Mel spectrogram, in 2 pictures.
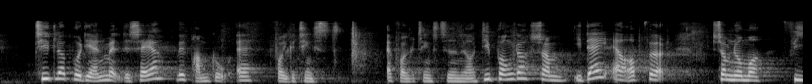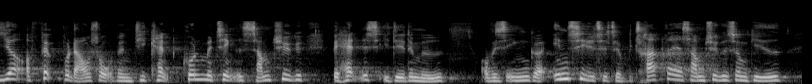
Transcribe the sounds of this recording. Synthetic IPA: t͡sʰid̥lɐpʰɒ̽diænmel̰d̥əsɛɪɐʋe̝fʁamɡ̥ɔ̰̽ːælɡ̥ə | æfɒ̽lɡ̥ət͡sʰe̝ŋst͡sʰiðˠnəɒ̽d̥ipʰɔ̽ŋd̥ɐsɒ̽mid̥ɛ̰ːæɐɒ̽b̥føɐ̰d̥sɒ̽mnɔ̽mɐfiːɐʔɒ̽fem̰pʰɒ̽d̥ɑ̈ʊsɒ̰ːd̥nənd̥ikʰænkʰɔ̽nmet͡sʰe̝ŋ̰ð̞̩ˠsːɑ̈mt͡sʰyɡ̥əb̥e̝ɦæn̰ləsid̥eɾəmøːð̞ˠə | ʔɒ̽ʋe̝se̝ŋn̩ɡ̥ɶɐʔe̝nsḭːl̩sət͡sʰe̝b̥e̝t͡sʰʁɑ̈ɡ̥̚d̥ɐjɑ̈ɪsɑ̈mt͡sʰyɡ̥ð̩ˠsɒ̽mɡ̥iːð̩ˠ

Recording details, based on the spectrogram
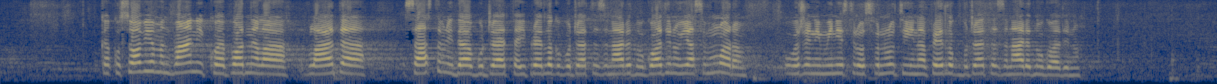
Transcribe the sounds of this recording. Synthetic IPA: kako̞suo̞ʋiamand̪maːnikojepo̞d̪nelˠaʋlˠaːd̪asaːst̪aʋnid̪eobud͡ʒet̪aipɾeːd̪lˠo̞ɡabud͡ʒet̪azanaːɾe̞d̪nuɡo̞d̪inujaːsemoːɾamuʋaʒenimːinist̪ɾuosʋr̩nut̪iːnapɾeːd̪lo̞ɡ̚bud͡ʒet̪azanaːɾed̪nuɡo̞d̪inu

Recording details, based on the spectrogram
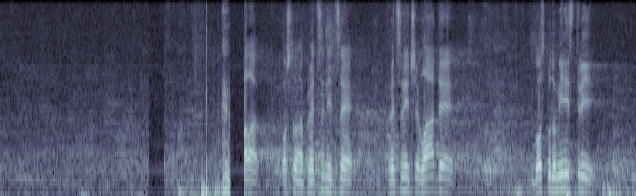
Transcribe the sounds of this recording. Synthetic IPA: aːlˠapo̞ʃt̪oʋanapɾeːt̪sʲe̞d̪nit̪se | pɾet̪sed̪nit͡ʃeʋlˠaːd̪e̞ | ɡo̞spo̞d̪ominist̪ɾi

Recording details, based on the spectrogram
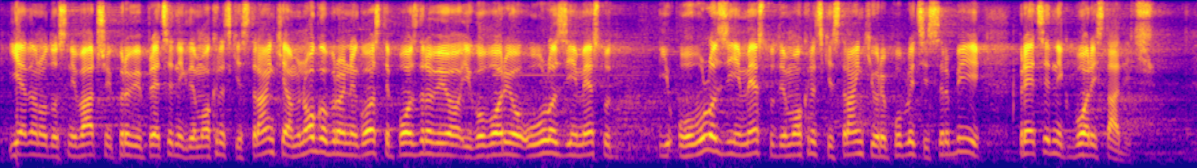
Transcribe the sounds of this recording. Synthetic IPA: jɛd̪anod̪o̞sniʋaːt͡ʂaipr̩ʋipɾet̪se̞d̪nikd̪e̞mo̞kɾat̪ske̞st̪ɾaŋkeamno̞ɡo̞bɾo̞jneɡo̞st̪e̞po̞zd̪ɾaʋio̞iɡo̞ʋo̞ɾio̞oulozimesu | ouloziːme̞st̪ud̪e̞mo̞kɾat̪ske̞st̪ɾaŋkʰeuɾe̞publit̪sisr̩biji | pɾe̞ːt̪se̞d̪nikbo̞ɾist̪a̰d̪ḭt͡ɕ

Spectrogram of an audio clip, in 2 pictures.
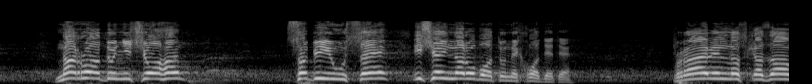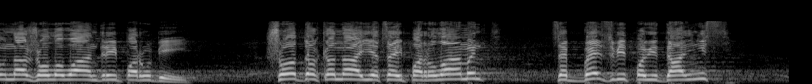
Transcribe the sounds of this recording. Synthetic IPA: nɐɾɔd̪ʊnʲit͡ʃɔɦɔ | sɔbʲiwsɛiʃɛjnɐɾɔbɔt̪ʊnɛxɔd̪ɪt̪ɛ̰ | pɾɑʋʲilʲnɔskɐzɑwnɑʃɦɔlˠɔʋɑɐnd̪ɾʲijpɐɾʊbʲḭj | ʃɔd̪ɔkɔnɑjɛt̪sɛjpɐrlˠɑment̪ | t̪sɛbɛzʋʲid̪̚pɔʋʲid̪ɑlʲnʲisʲtʲ

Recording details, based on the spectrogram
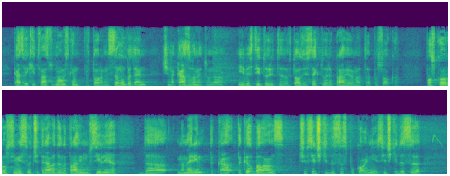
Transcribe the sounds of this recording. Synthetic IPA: kazvəjk̟it̪ovaasot̪nɔvʊiskəmpoft̪ɔɾənɛsɤmobɛd̪ɛn | t͡ʃɛnɐkazvɐnɛt̪onɐinvɛst̪it̪oɾit̪ɛvɐft̪ɔzisɛkt̪oɾɛpɾavilˠnət̪əposɔkə | poskɔɾoʊsimislˠət͡ʃɛt̪ɾʲabvəd̪ɐnɐpɾavimʊsiliɛ | d̪ɐnɐmɛɾimt̪kat̪ɐkɤfbɐlˠans | t͡ʃɛfsit͡ʃkid̪ɐsəspokɔjnifsit͡ʃkid̪ɐsə

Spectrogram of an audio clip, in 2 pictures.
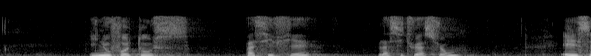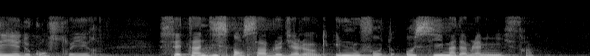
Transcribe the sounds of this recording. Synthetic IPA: ilnufot̪us | pasifje | lasit̪ɥasjɔ̃ | eesejed̪əkɔ̃st̪χɥiʁ | sɛt̪ɛ̃d̪ispɑ̃sabləd̪jalɔɡilnufot̪osimad̪amlaminist̪χ

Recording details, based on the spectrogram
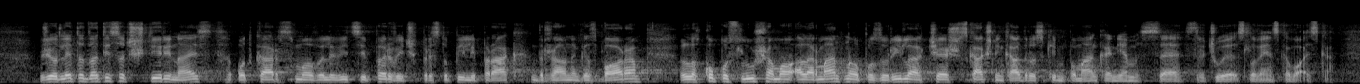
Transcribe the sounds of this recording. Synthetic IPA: ʒeɔd̪leːt̪ad̪ʋaːt̪iːsɔt͡ʃʃt̪iːɾinajst̪ɔt̪kaɾsmɔʋəlɛʋit̪sipəɾʋit͡ʃpɾɛst̪ɔpiːlipɾaːkd̪əɾʒaːwnɛɡazbɔːɾalaxkoːpɔsluːʃamɔʔalaɾmant̪naɔpɔzɔɾiːlat͡ʃɛʃskaːkʃnimkaːd̪ɾɔwskimpɔmaːŋkanjɛmsɛsɾɛt͡ʃuːjɛslɔʋḛːnskaʋɔ̰ːjska̰

